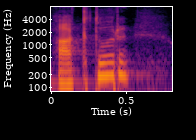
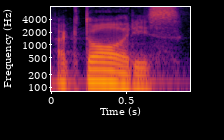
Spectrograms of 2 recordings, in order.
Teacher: o r final faz com que a vogal anterior fica curta · os substantivos que terminam com r o o fica curto do nominativo mas fica longo nos outros casos porque o r já não é mais a última consoante da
